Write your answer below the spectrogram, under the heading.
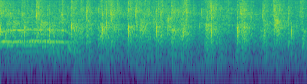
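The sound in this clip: Audience applause for the sponsors at a debate competition: dense, steady clapping from a crowd, loud and sustained for about three seconds.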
